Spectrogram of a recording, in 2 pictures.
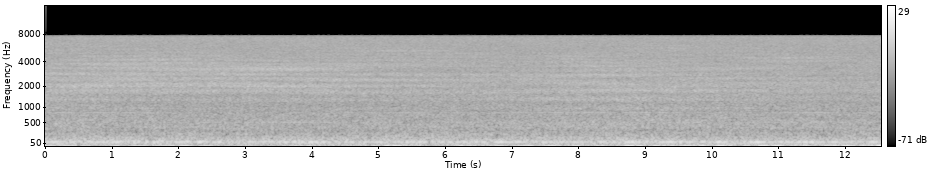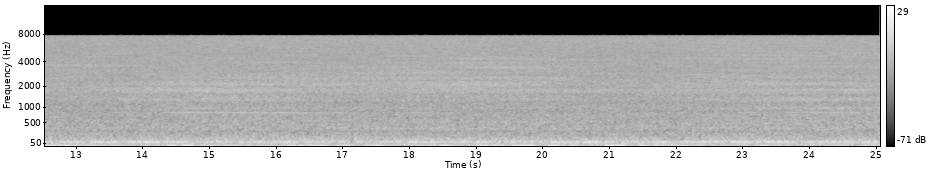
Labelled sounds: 10.5	10.7	vessel noise, 4.4 to 4.5 kHz

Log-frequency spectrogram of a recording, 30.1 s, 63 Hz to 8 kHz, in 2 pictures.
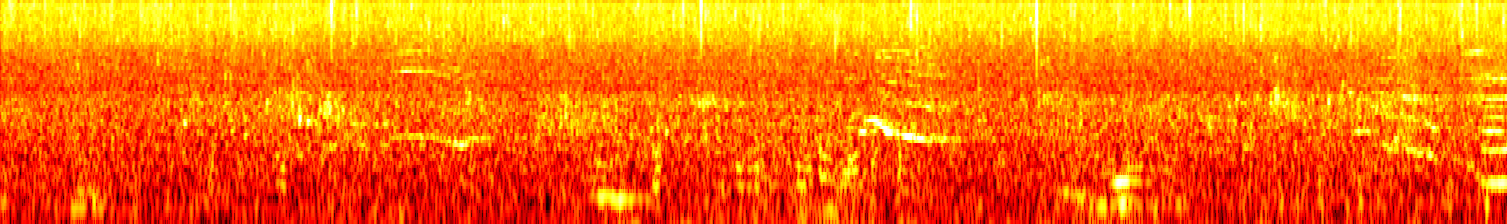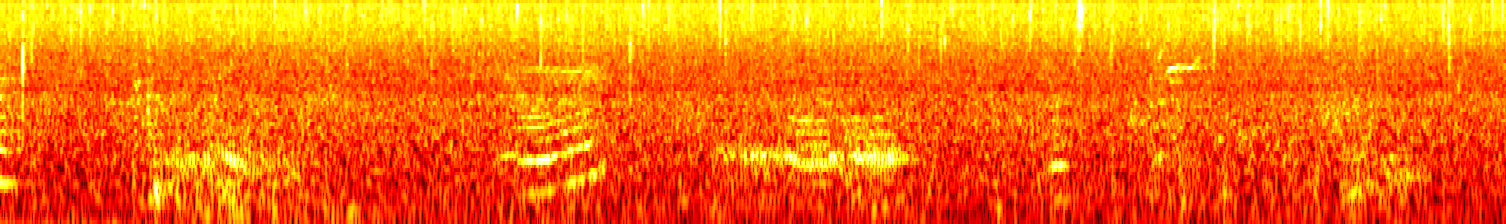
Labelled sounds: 3.9	4.5	humpback whale, 1.5 to 2.6 kHz
8.8	9.3	humpback whale, 1.5 to 2.7 kHz
14.6	15.1	humpback whale, 1.4 to 2.8 kHz
26.7	27.1	humpback whale, 1.6 to 2.2 kHz

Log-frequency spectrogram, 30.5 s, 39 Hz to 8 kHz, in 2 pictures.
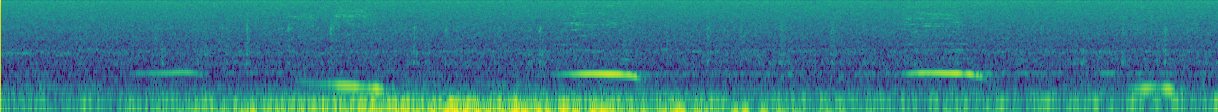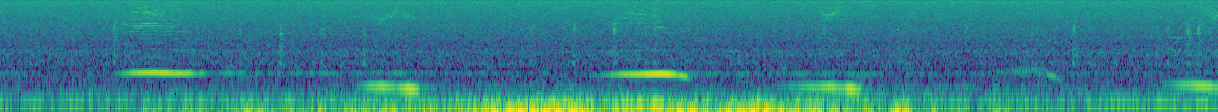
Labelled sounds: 7.0	7.5	humpback whale, 2.4 to 2.7 kHz
11.6	11.9	humpback whale, 4.0 to 4.1 kHz
16.8	17.3	humpback whale, 2.2 to 4.4 kHz

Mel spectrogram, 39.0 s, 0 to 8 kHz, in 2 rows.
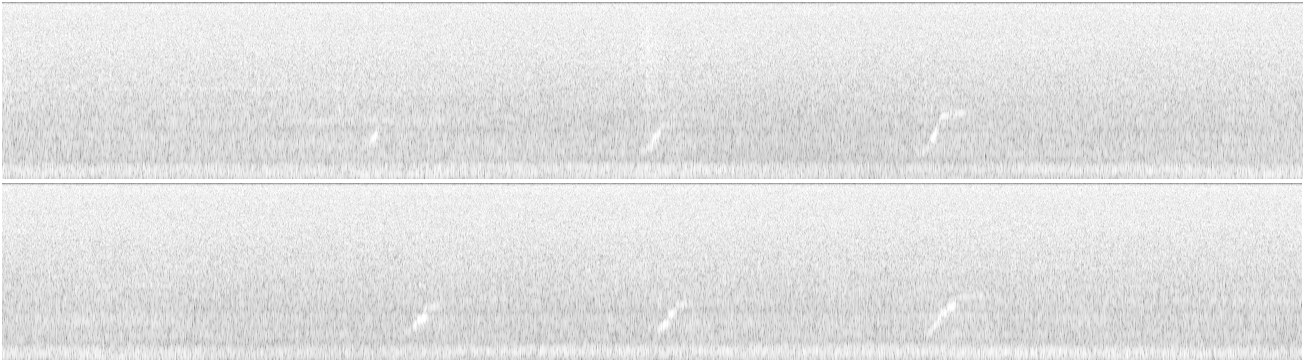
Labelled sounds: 14.0	14.5	humpback whale, 0.80 to 1.2 kHz
25.8	26.1	humpback whale, 0.80 to 0.99 kHz
29.5	29.8	humpback whale, 0.80 to 0.99 kHz
33.6	34.0	humpback whale, 0.80 to 1.2 kHz

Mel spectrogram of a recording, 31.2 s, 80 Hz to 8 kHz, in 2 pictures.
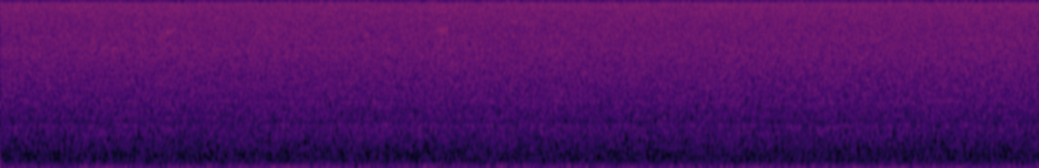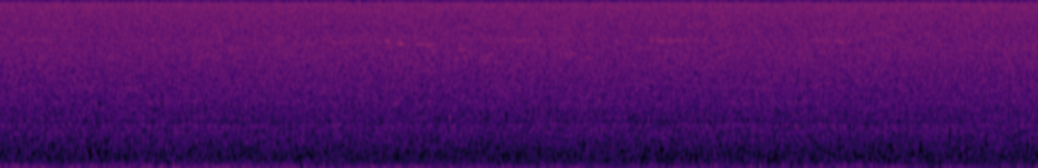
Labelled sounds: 21.8	22.1	Pacific white-sided dolphin, 3.8 to 3.9 kHz

